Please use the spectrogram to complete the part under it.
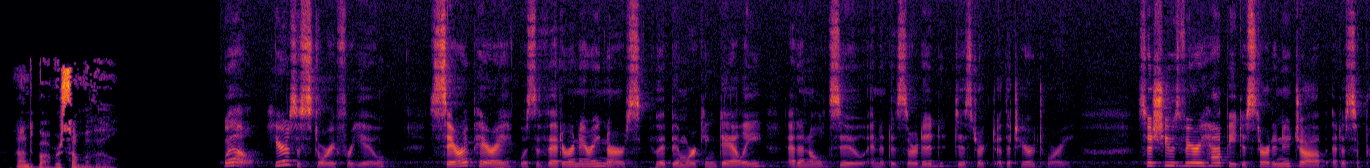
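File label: ohio, International Dialects of English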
